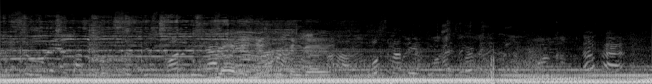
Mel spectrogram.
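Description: Steady low drone of a tour boat's engine heard on the open deck, shifting slightly about five seconds in, with passengers chatting over it.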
